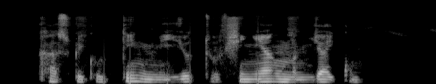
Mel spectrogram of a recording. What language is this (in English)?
Jauja Wanca Quechua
